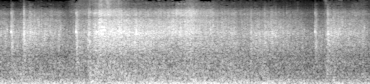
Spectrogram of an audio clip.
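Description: Flames burst and roar in a fiery explosion.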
